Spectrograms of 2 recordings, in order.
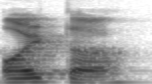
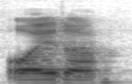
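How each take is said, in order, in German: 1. Das Wort wird mit o und t gesprochen. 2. Das Wort wird mit eu und weichem d gesprochen. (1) "In Westösterreich ... sagt man Olter" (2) "in Ostösterreich werden die harten Ts meistens in weichen Ds ausgesprochen"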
